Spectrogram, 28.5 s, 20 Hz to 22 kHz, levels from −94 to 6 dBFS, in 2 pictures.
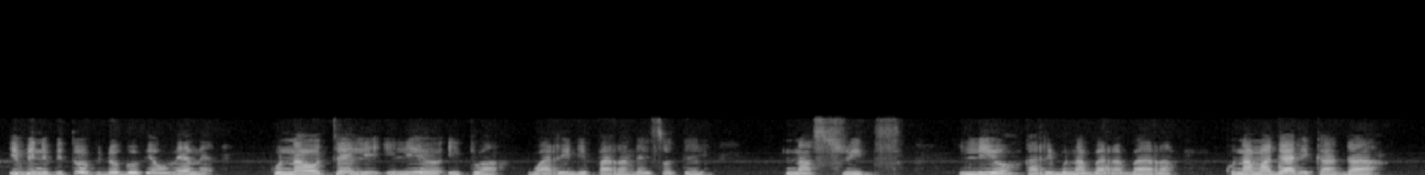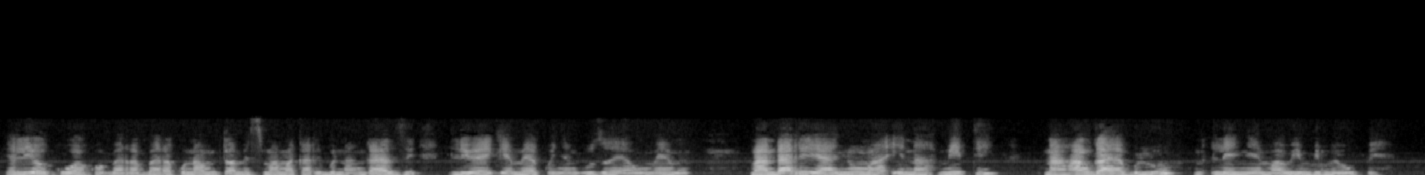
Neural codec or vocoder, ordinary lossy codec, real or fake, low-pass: none; MP3, 64 kbps; real; 7.2 kHz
